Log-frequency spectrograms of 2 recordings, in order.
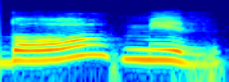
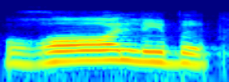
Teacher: ضا بھاری پڑا جانے والا حرف، اس میں استعلا بھی ہے اور اطباق بھی ہے، تو یہ بہت زیادہ بھاری پڑا جائے گا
